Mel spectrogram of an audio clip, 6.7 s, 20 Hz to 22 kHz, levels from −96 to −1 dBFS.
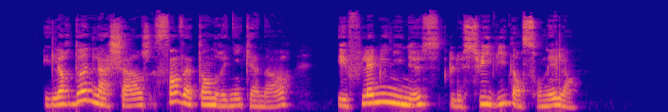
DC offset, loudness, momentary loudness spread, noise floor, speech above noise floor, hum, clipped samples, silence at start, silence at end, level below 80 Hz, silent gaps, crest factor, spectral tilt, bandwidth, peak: under 0.1%; -26 LUFS; 11 LU; -85 dBFS; 60 dB; none; under 0.1%; 0.45 s; 0.9 s; -68 dBFS; none; 18 dB; -4 dB/octave; 15.5 kHz; -8 dBFS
